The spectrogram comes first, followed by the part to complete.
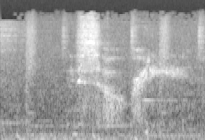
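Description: A faint, breathy whispered voice over low room tone.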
